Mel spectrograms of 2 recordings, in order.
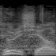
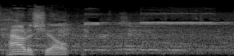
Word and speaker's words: Houdashelt: so here we are i always thought it was huda shell but it's how to shell back to the beginning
